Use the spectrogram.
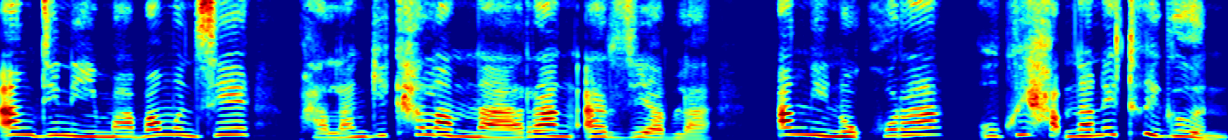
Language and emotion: Bodo, fearful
